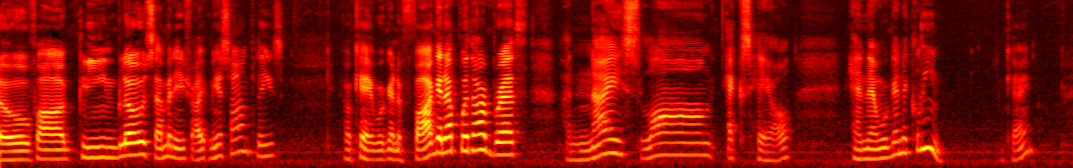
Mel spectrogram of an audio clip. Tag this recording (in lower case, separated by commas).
speech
